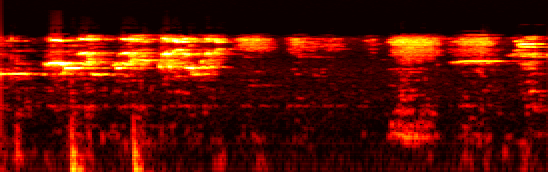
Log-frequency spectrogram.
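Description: A bird clock plays a short birdsong chime, a few faint, high chirping phrases, with a couple of soft low thumps near the start.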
